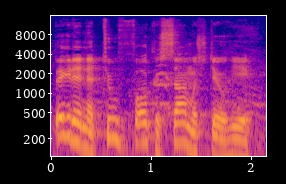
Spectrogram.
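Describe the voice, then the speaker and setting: Guy doing a pushy talent scout for a radio play, slick hustler, pitch swings all over. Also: sing-song, fairly quick. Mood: brash, persuasive. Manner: salesman-like hustling patter. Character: fast-talking showbiz scout, slick, brash opportunist. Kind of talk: amateur radio drama acting.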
